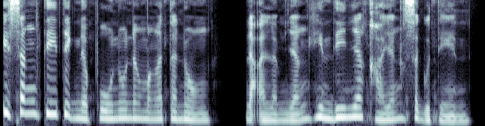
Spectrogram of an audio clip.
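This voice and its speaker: A woman's voice: lowish voice, warm tone, no echo, clean studio sound. A woman with a Filipino accent reading a scripted romance story as a dramatic narrator.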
